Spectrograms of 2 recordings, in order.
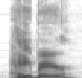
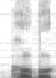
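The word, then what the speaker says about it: Hebert: And Bobby Haybear. It's it's it's spelled Heert, so it's missing a R. It's not Herbert. It's H E, not H. Why is the why is the H silent? Because it's French.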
